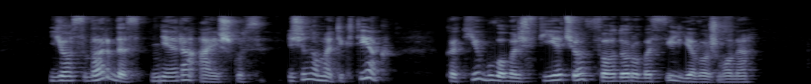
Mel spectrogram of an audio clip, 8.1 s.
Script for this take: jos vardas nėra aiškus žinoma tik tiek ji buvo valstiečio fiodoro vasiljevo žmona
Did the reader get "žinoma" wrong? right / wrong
right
